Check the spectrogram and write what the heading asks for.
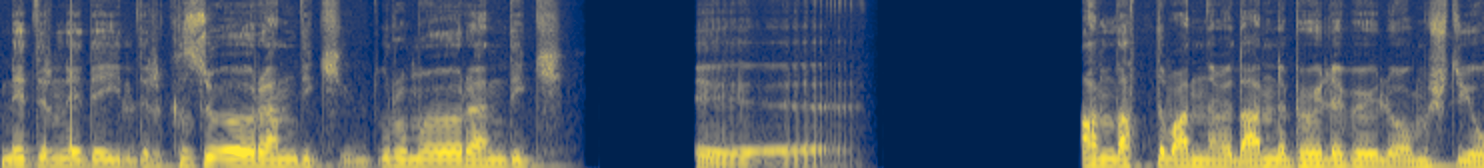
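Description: A young man from Turkey, a streamer, casually telling stories to his chat, animated and swearing freely. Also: on the high side.

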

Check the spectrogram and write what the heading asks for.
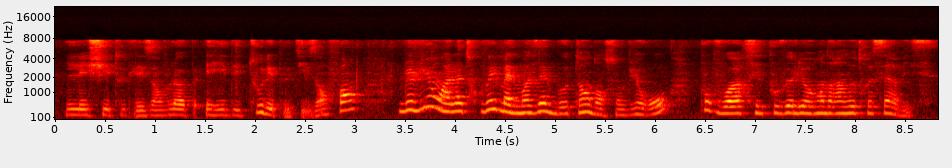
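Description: Lady reading a kids' story out loud, mellow voice, roomy dull sound. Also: on the low side. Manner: expressive read-aloud. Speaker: storyteller reading to young children.

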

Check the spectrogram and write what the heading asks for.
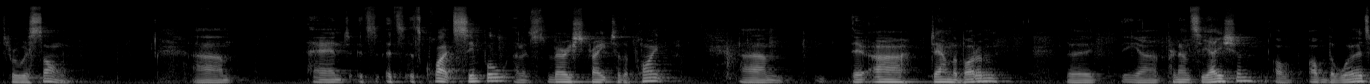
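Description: A middle-aged man with an Australian accent speaks to a conference audience in a large indoor hall, his voice low and easygoing. He pauses often with fillers and talks in a plain, unhurried way. A headset mic picks him up, with faint background hum. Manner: unhurried, many fillers, warm and plain-spoken. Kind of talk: relaxed conference talk.

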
